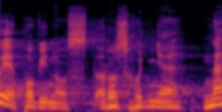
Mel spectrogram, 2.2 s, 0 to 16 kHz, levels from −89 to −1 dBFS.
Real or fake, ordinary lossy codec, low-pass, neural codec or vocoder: fake; MP3, 96 kbps; 14.4 kHz; vocoder, 44.1 kHz, 128 mel bands every 256 samples, BigVGAN v2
